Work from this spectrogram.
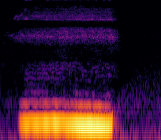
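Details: Yorkshire Terrier puppy asleep while held in someone's arms, giving one steady, low, humming snore lasting about a second, a smooth, even tone with faint higher overtones, then quiet.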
